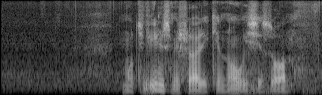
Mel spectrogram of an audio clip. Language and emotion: Russian, sad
